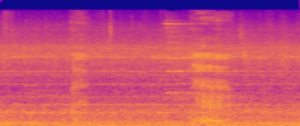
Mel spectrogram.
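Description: A man grunts and strains with effort close by.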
